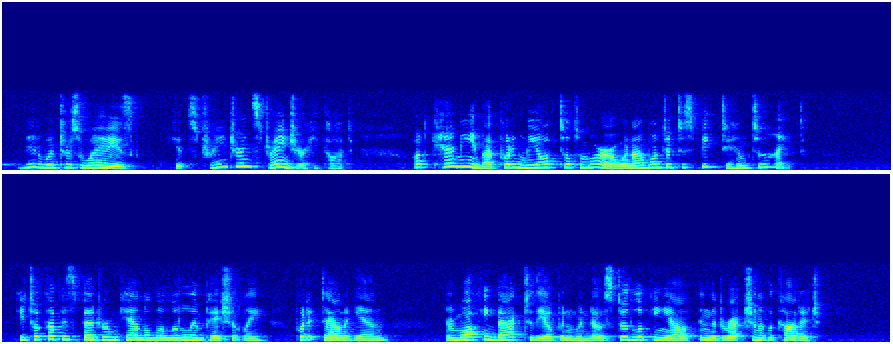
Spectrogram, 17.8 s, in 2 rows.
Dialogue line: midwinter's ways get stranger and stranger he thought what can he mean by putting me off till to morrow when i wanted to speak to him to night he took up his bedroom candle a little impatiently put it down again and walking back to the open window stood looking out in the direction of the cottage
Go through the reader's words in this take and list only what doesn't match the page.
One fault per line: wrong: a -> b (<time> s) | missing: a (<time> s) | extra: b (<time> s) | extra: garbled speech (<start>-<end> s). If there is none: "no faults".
missing: he (4.6 s)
